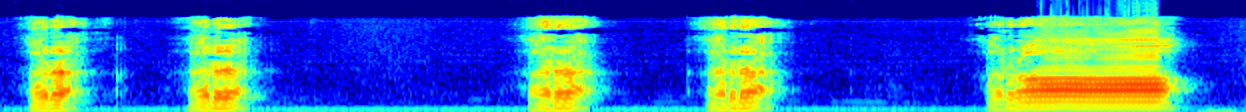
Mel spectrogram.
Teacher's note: it comes from the tip of the tongue touching the front palate roof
